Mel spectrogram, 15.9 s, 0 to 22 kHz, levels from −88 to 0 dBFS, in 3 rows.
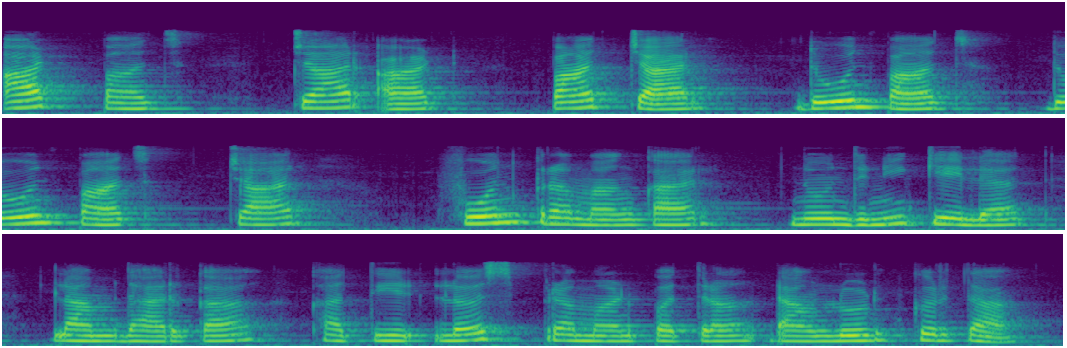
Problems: background sounds at intervals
